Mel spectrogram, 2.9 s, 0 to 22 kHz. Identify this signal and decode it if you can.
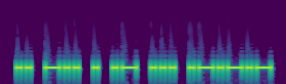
Morse code, heard as a keyed tone, about 25 wpm, 700 Hz. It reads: IDEAS.
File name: practice / 25wpm / Sentences with 2-Word Phrases - 25wpm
